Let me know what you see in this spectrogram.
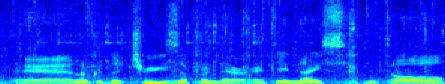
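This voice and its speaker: A man speaks at a moderate pace in a fairly high voice, his intonation lively, with noticeable background noise behind him. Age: 90s. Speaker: amateur video maker. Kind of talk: casual narration while filming. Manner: rambling, conversational.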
